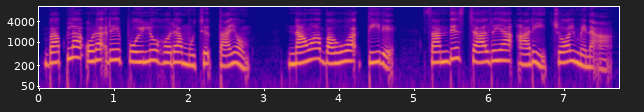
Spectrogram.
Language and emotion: Santali, neutral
